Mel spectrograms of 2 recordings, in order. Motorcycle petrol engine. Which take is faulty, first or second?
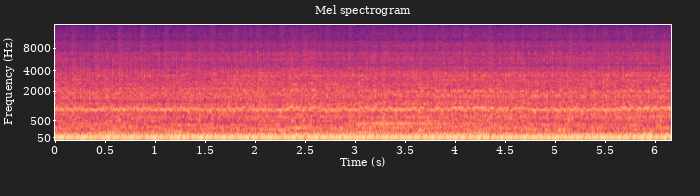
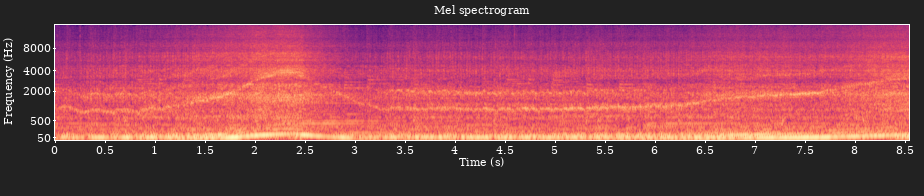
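first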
